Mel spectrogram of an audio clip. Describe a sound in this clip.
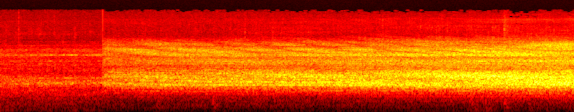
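An electric model locomotive hums and grows louder as it draws near.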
